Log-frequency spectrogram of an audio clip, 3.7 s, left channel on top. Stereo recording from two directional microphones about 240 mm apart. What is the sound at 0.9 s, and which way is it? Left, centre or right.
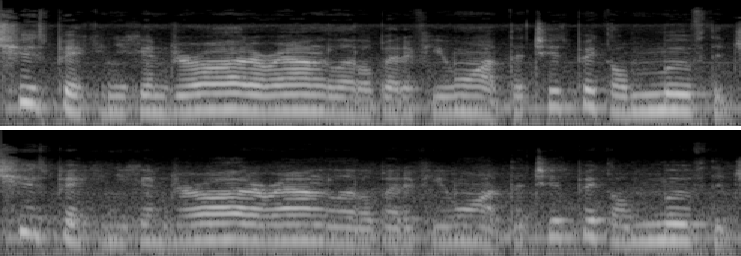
Speech, left.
